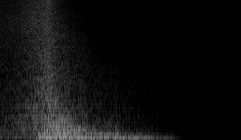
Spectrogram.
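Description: Whoosh sound effect of an animated title card, swelling about half a second in and fading away before the end.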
